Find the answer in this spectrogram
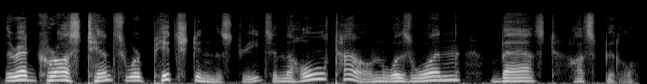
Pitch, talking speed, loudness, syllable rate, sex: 160 Hz, 155 wpm, -18 LUFS, 3.9 syllables/s, male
